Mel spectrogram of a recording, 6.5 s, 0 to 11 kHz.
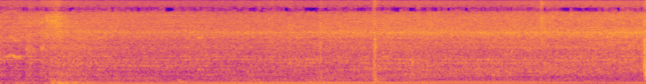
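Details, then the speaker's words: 2017 Mercedes-Benz E300 restarted after spraying the fan belt: cranks, catches and settles into smooth steady idle with the squeal/chirp gone; normal start. "You see the sound is gone. Sound is gone. That's a regular Mercedes sound."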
